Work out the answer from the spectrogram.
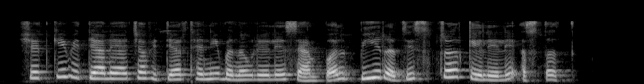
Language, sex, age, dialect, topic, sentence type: Marathi, female, 56-60, Southern Konkan, agriculture, statement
